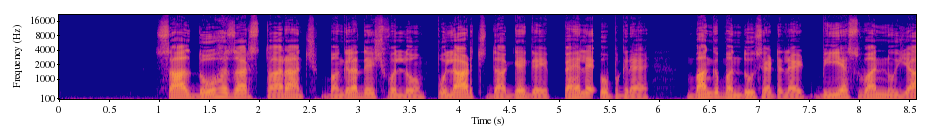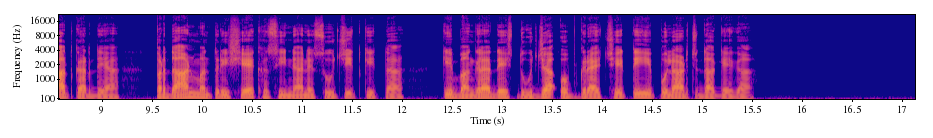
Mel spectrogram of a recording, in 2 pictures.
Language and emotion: Punjabi, neutral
